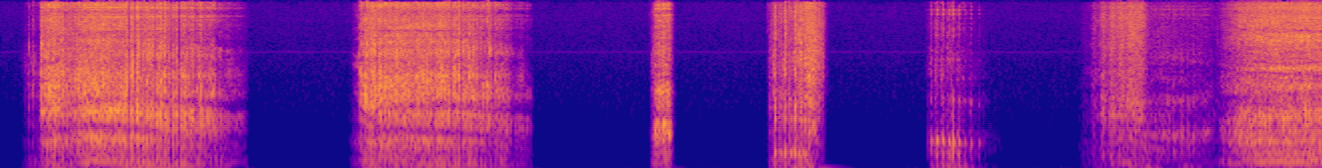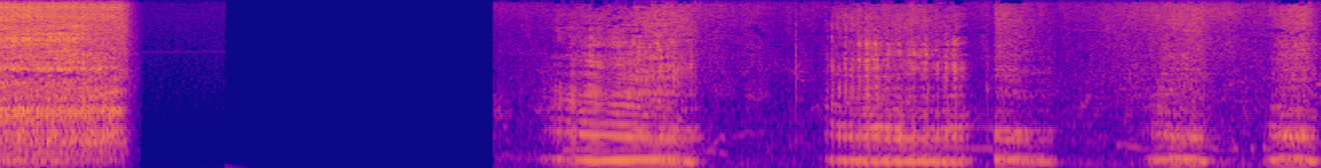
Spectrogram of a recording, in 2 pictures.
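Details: Tiger roaring in several short, harsh blasts with sudden cut-off gaps, then a quieter series of low, rounded grunting moans repeated roughly every second.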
